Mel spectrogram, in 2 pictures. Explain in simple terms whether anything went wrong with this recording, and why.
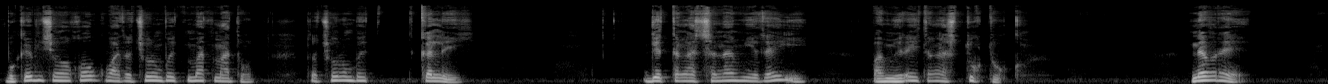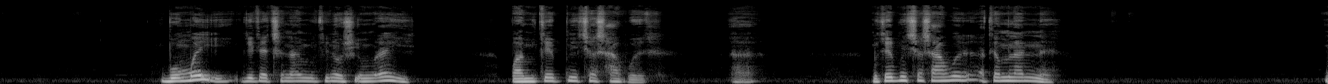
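Nothing went wrong here, as far as the ear can tell: the speech comes across steady and intact, with no dropouts, glitches or other faults anywhere in it.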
